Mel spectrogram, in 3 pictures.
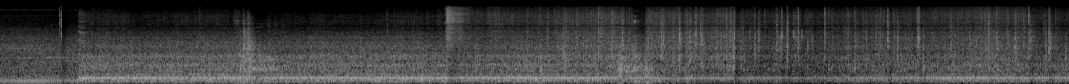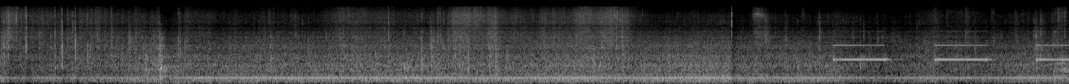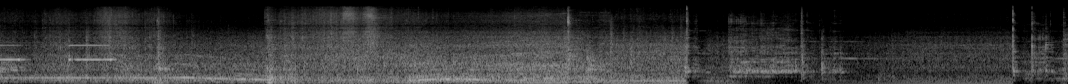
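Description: Peterbilt 520 McNeilus rear-loader garbage truck running at a steady raised engine speed, its hydraulics working, with cracking and knocking as bulky waste and palm fronds are loaded and packed. About two-thirds of the way in come four short beeps about a second apart, then the engine speed drops away.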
